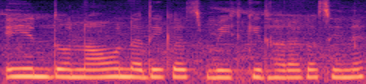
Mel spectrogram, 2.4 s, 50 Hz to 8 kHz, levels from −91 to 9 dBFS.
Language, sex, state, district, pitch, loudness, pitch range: Hindi, female, Uttar Pradesh, Shamli, 225 Hz, -12 LUFS, 220-230 Hz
